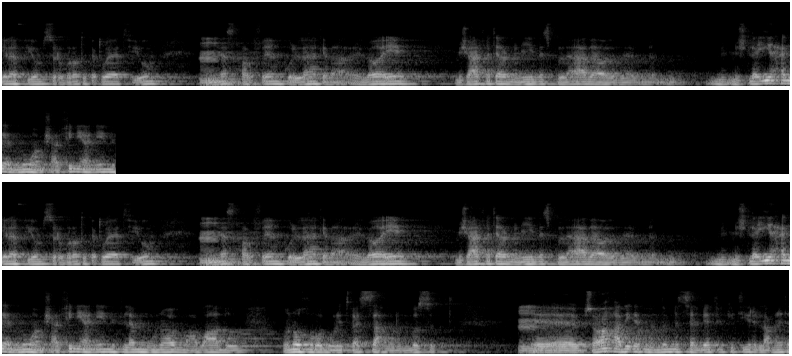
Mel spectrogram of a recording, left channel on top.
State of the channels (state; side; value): drops out; left; at 9.1 s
